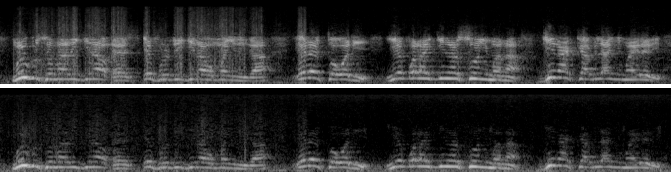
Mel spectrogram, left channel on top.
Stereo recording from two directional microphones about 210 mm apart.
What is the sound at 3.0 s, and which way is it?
A man's voice, 30° left (ahead or behind).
